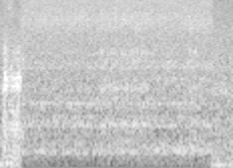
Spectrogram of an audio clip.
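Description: Faint, steady hiss of room tone, with no distinct event.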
